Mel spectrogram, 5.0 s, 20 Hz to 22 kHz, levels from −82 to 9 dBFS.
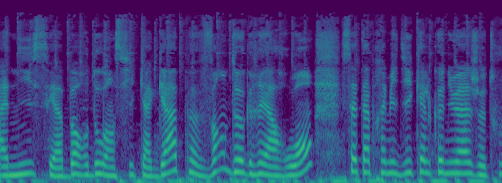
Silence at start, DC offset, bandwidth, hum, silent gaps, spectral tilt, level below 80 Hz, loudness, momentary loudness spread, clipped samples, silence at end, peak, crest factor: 0 s; under 0.1%; 17 kHz; none; none; -4.5 dB/octave; -36 dBFS; -25 LUFS; 3 LU; under 0.1%; 0 s; -12 dBFS; 12 dB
